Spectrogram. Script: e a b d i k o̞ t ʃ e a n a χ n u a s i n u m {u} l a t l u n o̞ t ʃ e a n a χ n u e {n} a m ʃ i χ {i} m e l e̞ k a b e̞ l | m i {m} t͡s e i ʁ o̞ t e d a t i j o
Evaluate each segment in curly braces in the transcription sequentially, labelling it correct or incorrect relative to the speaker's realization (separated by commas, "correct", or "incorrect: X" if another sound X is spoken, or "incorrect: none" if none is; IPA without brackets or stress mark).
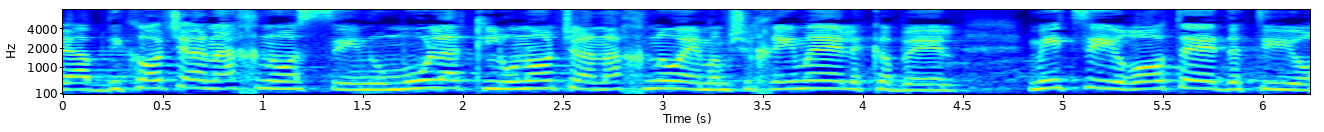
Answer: correct, incorrect: m, correct, incorrect: none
